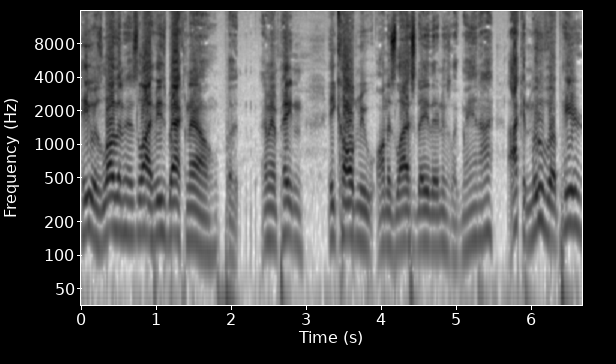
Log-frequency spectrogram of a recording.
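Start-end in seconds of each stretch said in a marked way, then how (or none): 5.0-6.7 put-on country accent. Retelling a friend's phone call in his country voice: Peyton impression. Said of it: "you have the perfect Peyton impression".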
